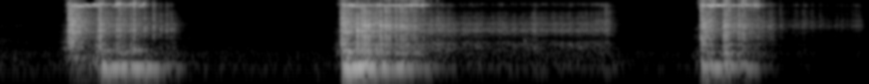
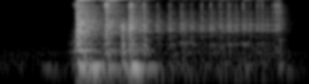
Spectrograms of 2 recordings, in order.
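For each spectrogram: First: silver dimes, clear ring. Second: nickel dime, not silver (dull drop).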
